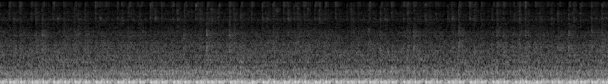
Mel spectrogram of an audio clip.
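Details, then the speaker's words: Harley Ultra Limited V-twin at idle after new compensator fitted (compensator now quiet): deep loose thump and rattle about three per second under the exhaust beat, checked with stethoscope; knock from the lower end, cause unknown. "Something knocking a little bit, but it's not on this side. Let's see if I can't figure it out. Yeah, I can even hear it from here."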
